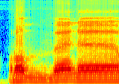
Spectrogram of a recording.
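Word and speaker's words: رَبَّنَا: Di antara salah satu kesalahannya adalah ia memanjangkan kadarnya lebih daripada dua harokat. Misalkan Rabbana waj'alna muslimaini, ini lebih dari dua harokat cukup. Bagaimana kadar dua harokat? Kadar dua harokat hanya menaikkan suaranya sedikit saja. Rabbana waj'alna, seperti itu.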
